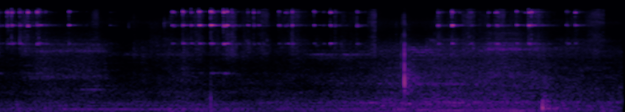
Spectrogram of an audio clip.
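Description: Rolling pin working puri dough on a stone board, with bangles and rings clinking in short bursts of light taps, and a short rising squeak about four seconds in.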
